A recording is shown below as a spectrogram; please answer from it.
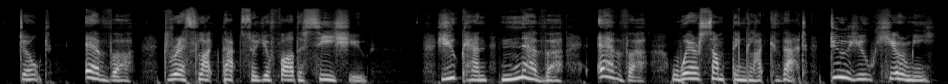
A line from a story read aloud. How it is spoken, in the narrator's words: her calm face changes, and before he reacts, she has run out to meet him and yells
